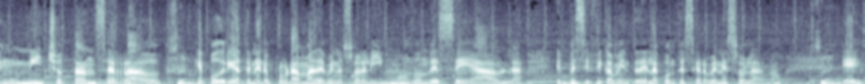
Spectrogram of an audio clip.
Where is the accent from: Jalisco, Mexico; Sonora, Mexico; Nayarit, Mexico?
Jalisco, Mexico; Guadalajara; De Guadalajara, sí, señor.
